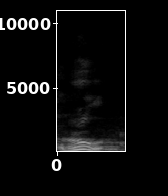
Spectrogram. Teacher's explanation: ரூ சொல்லும்போது ரூ இதழ் வந்து அப்படியே குவியும்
